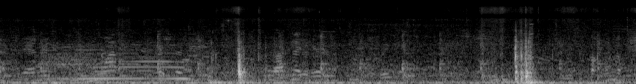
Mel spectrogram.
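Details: Agitated cow swimming through water as a crowd of villagers gathers: one long, flat, droning moo of about two seconds, then sharp splashes and thumps amid murmuring onlookers.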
